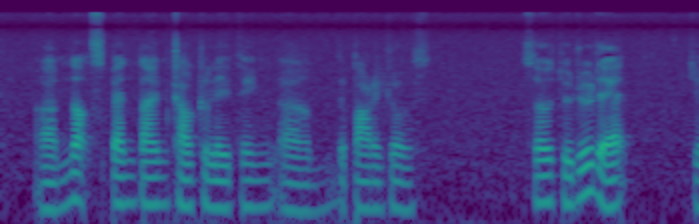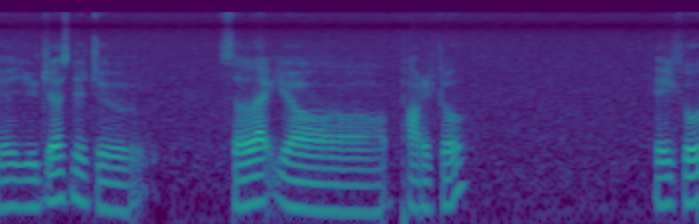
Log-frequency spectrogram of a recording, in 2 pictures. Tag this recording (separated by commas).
Speech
